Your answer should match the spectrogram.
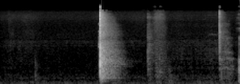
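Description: A single sharp, sudden sound about a second and a half in, dying away within half a second, followed by two fainter short noises.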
